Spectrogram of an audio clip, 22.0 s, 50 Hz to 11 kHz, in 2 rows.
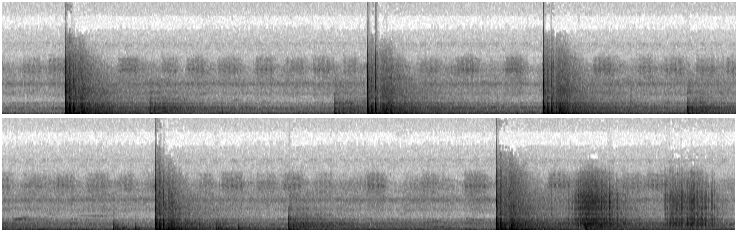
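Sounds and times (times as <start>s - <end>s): firework booms with echo: 0.9s - 3.4s, 4.9s - 6.8s, 8.1s - 11.7s, 12.6s - 16.3s, 18.4s - 22.0s
small firework pops: 0.9s - 3.5s, 4.9s - 6.3s, 7.7s - 9.6s, 10.2s - 11.6s, 12.6s - 16.0s, 18.4s - 22.0s.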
